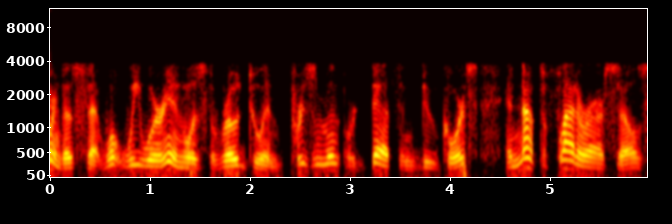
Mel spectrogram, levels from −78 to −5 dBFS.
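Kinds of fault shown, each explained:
GSM full-rate codec: The whole clip carries the buzzy, gravelly texture of the original GSM speech coder, which fits 13 kbps full rate. The coder keeps a vocal-tract filter and a sparse, regularly spaced pulse excitation, so the fine detail of the speech is rebuilt from coarse pulses rather than the real waveform. The band is held to roughly 300 Hz to 3.7 kHz, and the codec damage is plainly audible throughout.
GSM bit errors: Corrupted bits reached the decoder in two short bursts, at 1.40 to 1.45 s (about 50 ms) and 4.08 to 4.21 s (about 130 ms). The longer burst fits roughly twice as many damaged frames as the first. When filter, pitch or gain parameters arrive wrong, the decoder rebuilds a distorted spectrum or a wrong level for that frame. Here that produces brief squawking and gargling breaks in the speech.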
